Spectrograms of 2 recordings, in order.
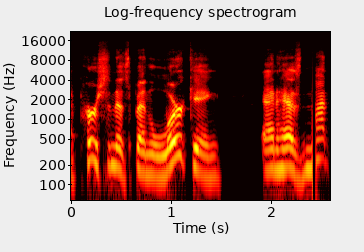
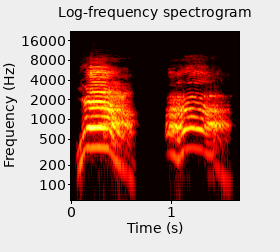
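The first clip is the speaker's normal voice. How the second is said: excited shout; 10 semitones higher, 7 dB louder than usual. Real, not acted. Host saying good morning to new viewer, shouting. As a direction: shout the name long and high, then whoop.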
